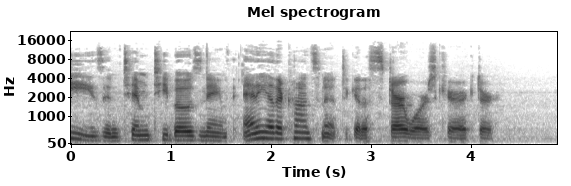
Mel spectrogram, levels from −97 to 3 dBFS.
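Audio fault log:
1.53–1.57 s, damaged data in a compressed stream: a brief glitch breaks into the speech. Corrupted bytes made the decoder misread those frames and lose sync, so it skipped forward to the next valid frame header.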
